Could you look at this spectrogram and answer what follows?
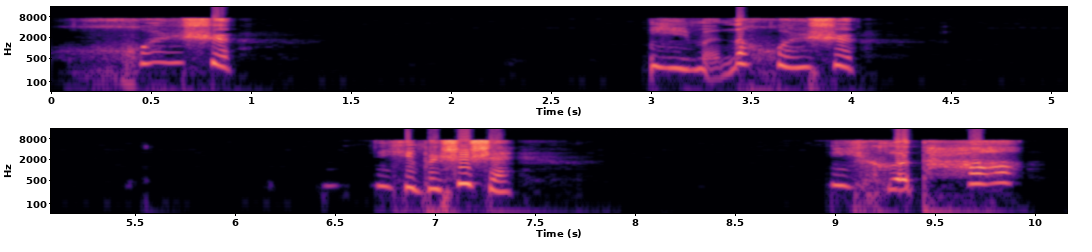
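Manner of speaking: trembling, shaky, high quavering voice. Just after a teacup crashes to the floor, he asks in a trembling voice. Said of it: "他颤声地问".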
